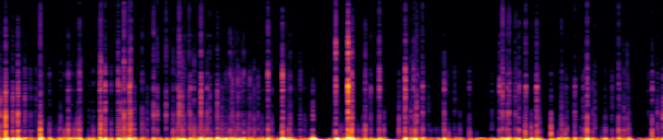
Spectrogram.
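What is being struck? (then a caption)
Wire mesh microphone grille. Long acrylic nails on both hands scratch the hollow mesh wire dome grille of a large condenser microphone. This produces a steady, boomy low rumble with a dense stream of quick, dry scratching clicks that flick up into the highs. The texture stays continuous and muffled throughout.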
